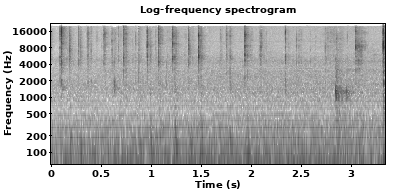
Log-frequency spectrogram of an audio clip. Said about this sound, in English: Sorry, I can know you can hear me typing.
